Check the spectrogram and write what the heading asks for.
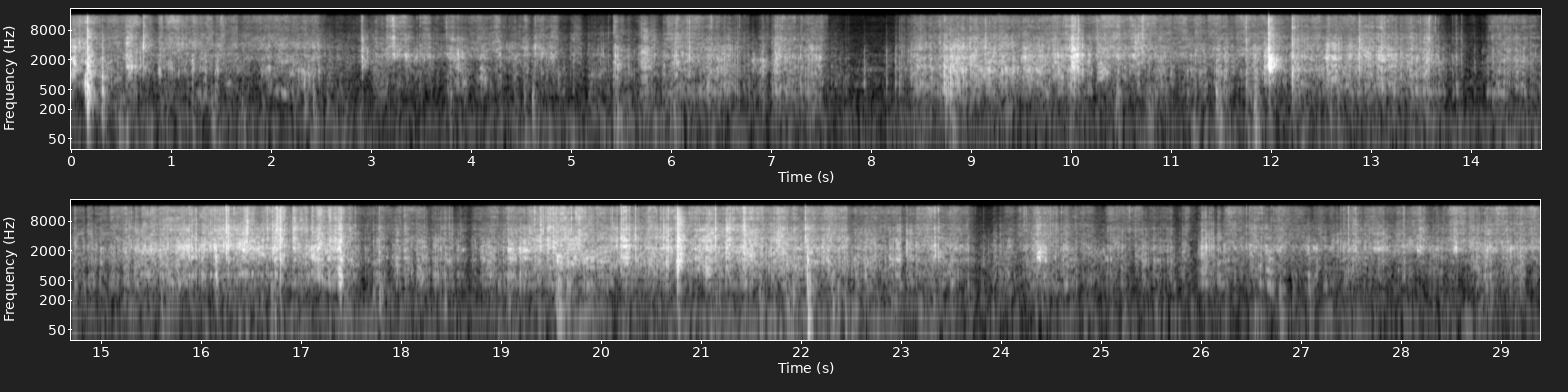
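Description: Latex modelling balloons being twisted and handled, the rubber rubbing, squeaking and crinkling against itself and the hands, with a few sharp clicks.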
